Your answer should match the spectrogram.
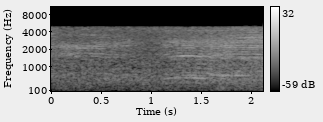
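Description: Sheep bleat on a South Australian pasture, faint wavering cries over a flat, hissy, band-limited archival recording with no talking.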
